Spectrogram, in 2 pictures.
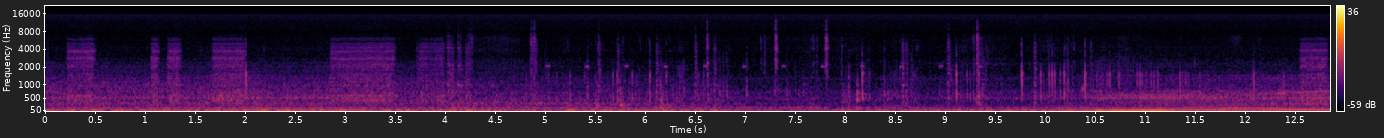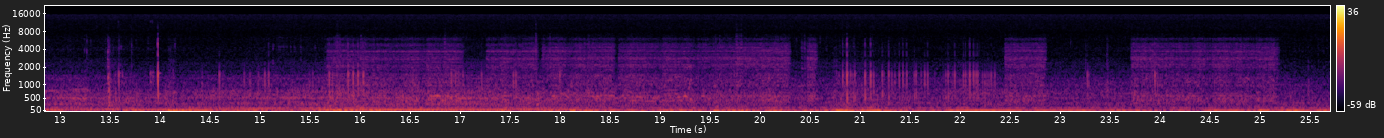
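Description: A car engine hums low and steady from inside the car as it drives slowly.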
